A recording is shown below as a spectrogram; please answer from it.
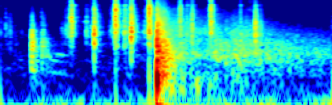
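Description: A semi-automatic pistol being cleared by hand: a quick run of metallic clicks and clacks as the magazine is dropped and the slide is racked to empty the chamber, with one louder, sharper clack about a second in.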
